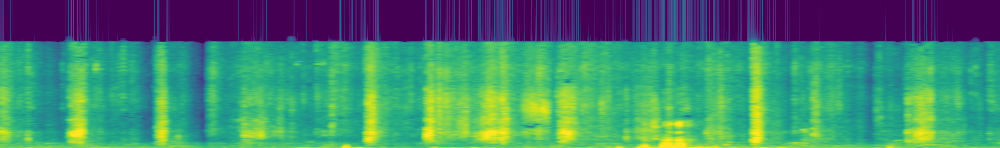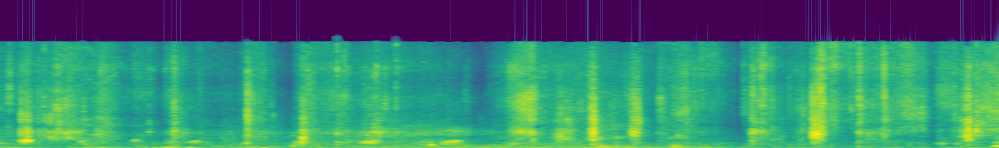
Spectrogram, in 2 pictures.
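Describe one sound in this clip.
Dogs scuffle and scrape on the ground close by.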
